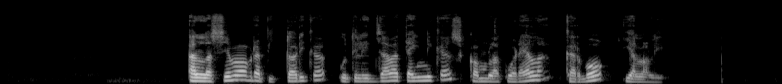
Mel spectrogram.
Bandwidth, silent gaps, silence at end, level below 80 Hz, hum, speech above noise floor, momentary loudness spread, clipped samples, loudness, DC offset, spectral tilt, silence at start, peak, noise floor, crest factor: 11.5 kHz; none; 1.2 s; -74 dBFS; none; 53 dB; 12 LU; under 0.1%; -24 LUFS; under 0.1%; -6.5 dB/octave; 1.9 s; -2 dBFS; -77 dBFS; 24 dB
